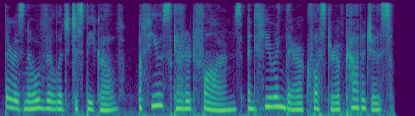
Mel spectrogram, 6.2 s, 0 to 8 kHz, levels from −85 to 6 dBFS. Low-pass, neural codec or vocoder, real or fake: 7.2 kHz; codec, 16 kHz in and 24 kHz out, 1.1 kbps, FireRedTTS-2 codec; fake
